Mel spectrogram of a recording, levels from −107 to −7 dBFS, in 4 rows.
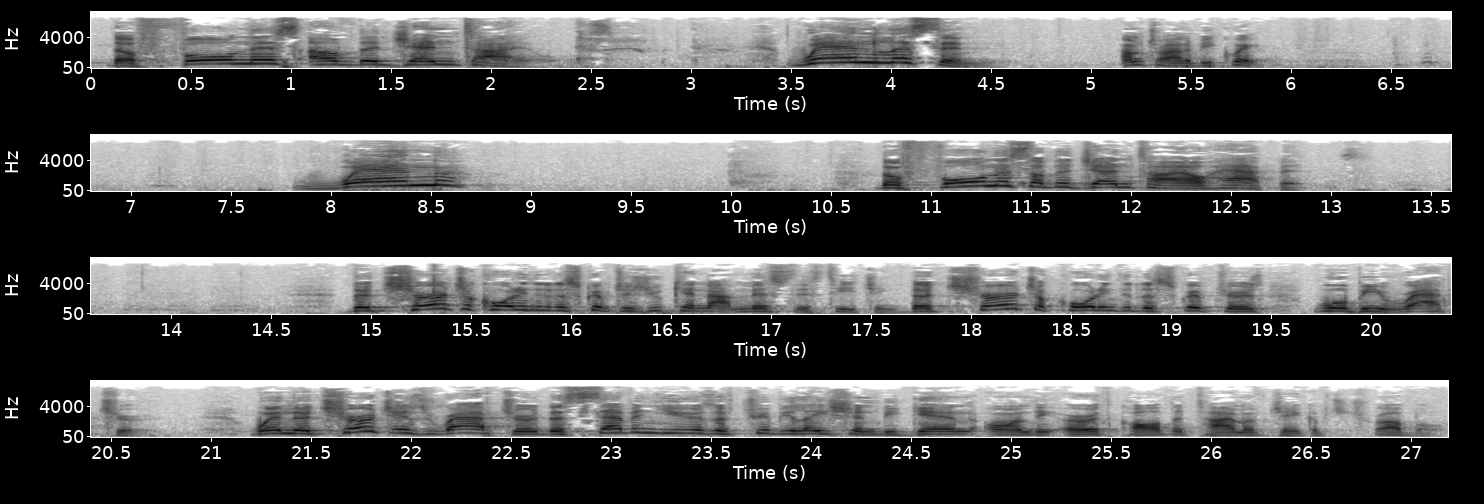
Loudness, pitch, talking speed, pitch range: -19 LUFS, 180 Hz, 130 wpm, 150-235 Hz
